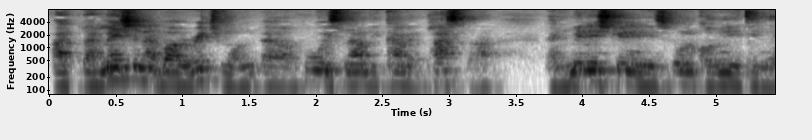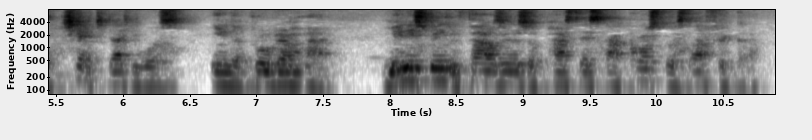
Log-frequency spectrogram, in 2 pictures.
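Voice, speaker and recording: A man from Ghana with a Ghanaian accent, giving an earnest charity appeal to a church, halting with fillers and restarts. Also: medium pitch, warm tone. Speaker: charity representative speaking to a church. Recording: roomy echo, voice from far off.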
